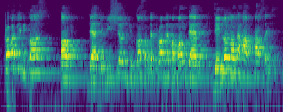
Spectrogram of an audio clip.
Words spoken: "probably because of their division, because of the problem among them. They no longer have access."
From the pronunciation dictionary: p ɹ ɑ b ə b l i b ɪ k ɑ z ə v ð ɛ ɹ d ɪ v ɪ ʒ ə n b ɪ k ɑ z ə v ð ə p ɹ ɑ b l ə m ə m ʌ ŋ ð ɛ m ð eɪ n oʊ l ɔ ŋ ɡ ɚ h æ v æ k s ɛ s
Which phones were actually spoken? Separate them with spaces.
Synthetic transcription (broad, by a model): p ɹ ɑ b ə b l i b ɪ k ɑ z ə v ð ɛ d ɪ v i ʃ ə n b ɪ k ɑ s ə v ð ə p ɹ ɑ b l ə m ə m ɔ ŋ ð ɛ m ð eɪ n oʊ l ɔ ŋ ɡ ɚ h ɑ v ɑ s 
